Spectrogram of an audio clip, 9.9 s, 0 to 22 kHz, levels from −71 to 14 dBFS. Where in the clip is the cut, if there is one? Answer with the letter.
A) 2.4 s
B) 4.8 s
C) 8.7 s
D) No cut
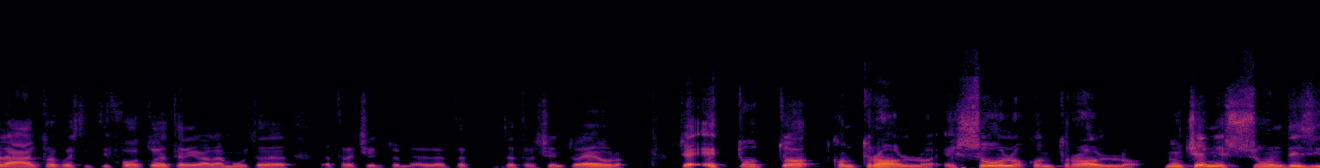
C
